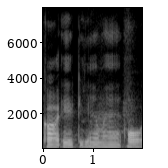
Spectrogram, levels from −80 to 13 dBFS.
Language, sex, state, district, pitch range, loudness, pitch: Hindi, female, Bihar, Vaishali, 120-125 Hz, -21 LUFS, 125 Hz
